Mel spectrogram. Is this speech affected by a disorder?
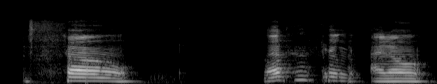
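Yes: traumatic brain injury.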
